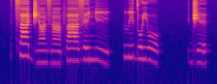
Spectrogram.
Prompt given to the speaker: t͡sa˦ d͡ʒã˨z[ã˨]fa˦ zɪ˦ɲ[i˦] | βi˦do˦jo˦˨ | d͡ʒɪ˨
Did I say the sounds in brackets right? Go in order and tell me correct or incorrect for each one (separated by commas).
correct, incorrect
